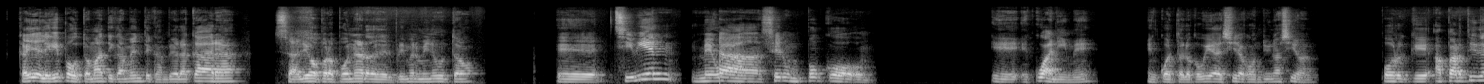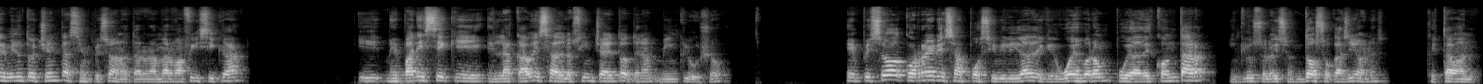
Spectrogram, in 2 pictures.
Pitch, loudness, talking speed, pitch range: 140 Hz, -17 LUFS, 165 wpm, 125-155 Hz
